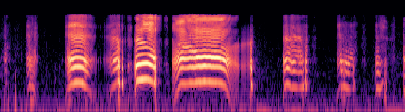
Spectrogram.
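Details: A baby crying, used as a sound effect: repeated wailing bursts, some long and strained, with short pauses between them.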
